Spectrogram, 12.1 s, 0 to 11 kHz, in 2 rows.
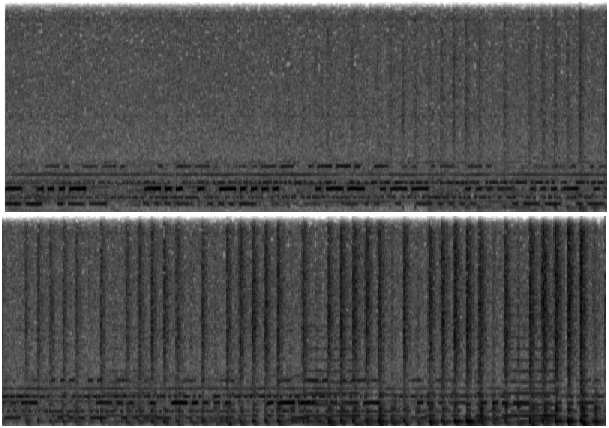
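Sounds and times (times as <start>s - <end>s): faint electronic beep tones: 0.0s - 10.6s.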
